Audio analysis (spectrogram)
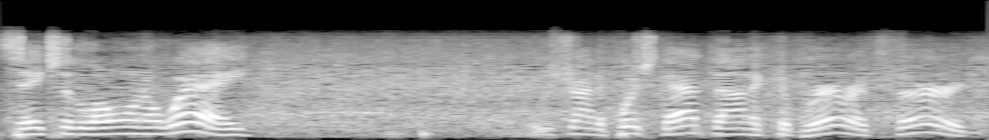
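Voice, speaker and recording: Male baseball play-by-play announcer, higher-pitched, clipped descriptive delivery, noisy live stadium broadcast. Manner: clipped, descriptive short phrases. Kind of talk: live radio play-by-play commentary. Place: ballpark broadcast booth. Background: clear stadium ambience.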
